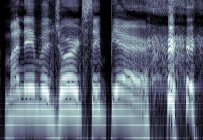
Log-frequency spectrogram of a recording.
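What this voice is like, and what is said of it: Put-on French accent. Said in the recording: “I got to work on my French accent ... That's pretty good. It's pretty good.”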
